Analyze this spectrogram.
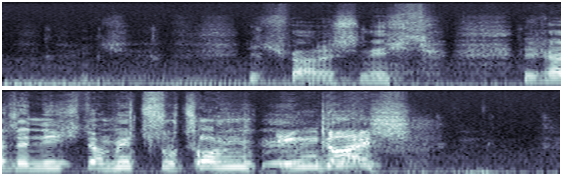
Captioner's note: muttering in German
